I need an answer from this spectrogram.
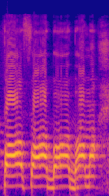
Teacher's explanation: देखिए भाई प वर्ग के बारे में मैंने कल ही आप लोग को बताया था प भ म ये सब के सब आपका कहां से आ रहा है ओष्ठ लगा है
